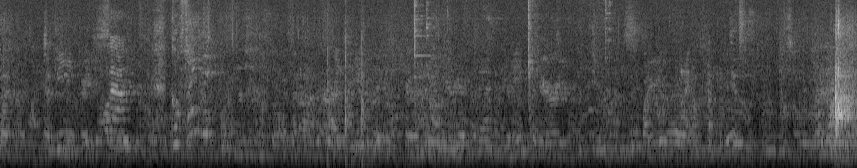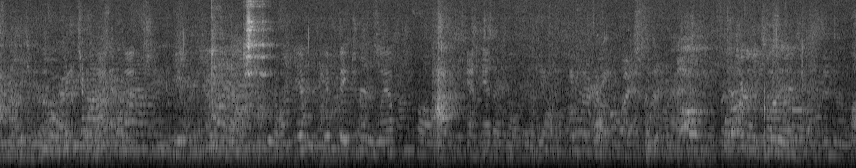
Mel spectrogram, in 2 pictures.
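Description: A woman talks to a dog in a large echoing hall.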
